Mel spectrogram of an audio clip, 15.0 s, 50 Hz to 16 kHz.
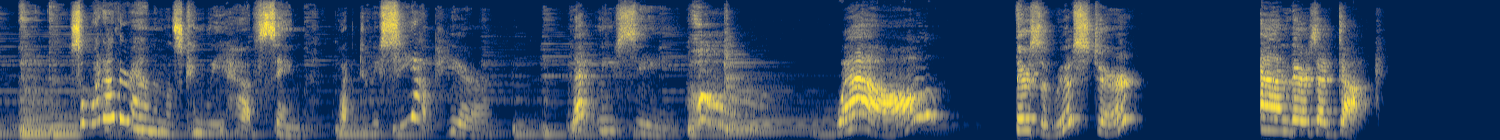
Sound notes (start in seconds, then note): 7.0 gasps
